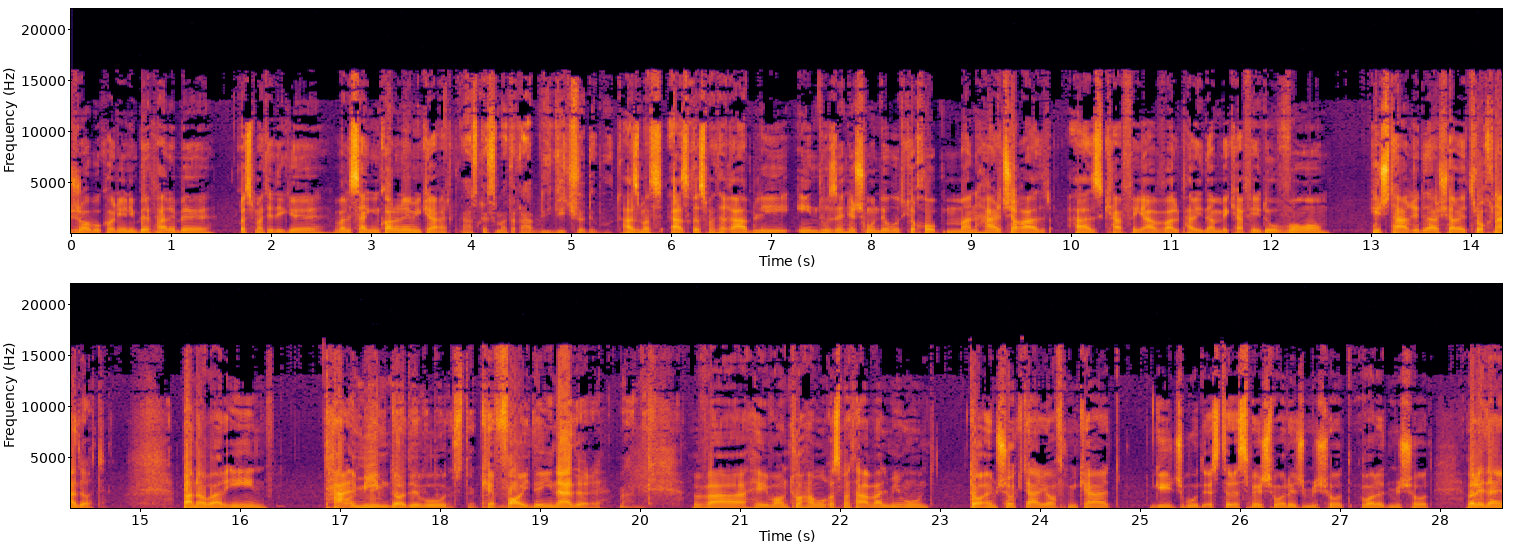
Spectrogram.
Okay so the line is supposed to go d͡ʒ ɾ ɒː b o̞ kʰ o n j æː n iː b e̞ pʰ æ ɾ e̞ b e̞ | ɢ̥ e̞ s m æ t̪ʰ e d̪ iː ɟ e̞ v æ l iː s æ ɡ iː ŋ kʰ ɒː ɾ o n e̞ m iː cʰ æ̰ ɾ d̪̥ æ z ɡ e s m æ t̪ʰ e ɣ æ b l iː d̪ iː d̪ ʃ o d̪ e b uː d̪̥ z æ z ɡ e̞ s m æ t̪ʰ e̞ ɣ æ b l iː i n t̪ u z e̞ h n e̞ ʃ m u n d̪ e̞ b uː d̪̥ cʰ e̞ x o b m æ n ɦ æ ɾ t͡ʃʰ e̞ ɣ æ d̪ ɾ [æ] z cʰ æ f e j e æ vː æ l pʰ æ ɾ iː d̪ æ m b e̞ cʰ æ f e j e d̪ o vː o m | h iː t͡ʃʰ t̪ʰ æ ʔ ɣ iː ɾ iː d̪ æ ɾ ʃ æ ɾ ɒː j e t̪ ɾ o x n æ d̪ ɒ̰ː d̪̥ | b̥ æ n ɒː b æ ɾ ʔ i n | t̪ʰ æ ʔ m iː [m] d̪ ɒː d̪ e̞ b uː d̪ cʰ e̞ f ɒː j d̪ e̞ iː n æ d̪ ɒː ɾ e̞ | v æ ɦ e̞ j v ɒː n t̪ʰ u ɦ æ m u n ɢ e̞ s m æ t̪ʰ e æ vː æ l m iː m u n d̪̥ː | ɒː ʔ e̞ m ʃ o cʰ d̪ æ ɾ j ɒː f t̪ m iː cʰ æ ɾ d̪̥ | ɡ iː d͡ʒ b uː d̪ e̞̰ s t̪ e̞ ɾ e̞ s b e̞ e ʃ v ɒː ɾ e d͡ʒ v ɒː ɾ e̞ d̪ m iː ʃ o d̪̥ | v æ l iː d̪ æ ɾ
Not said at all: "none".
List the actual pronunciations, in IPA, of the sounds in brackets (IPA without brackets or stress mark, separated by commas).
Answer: æ, m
